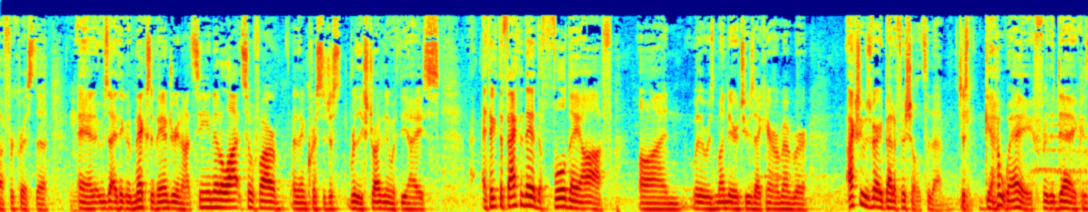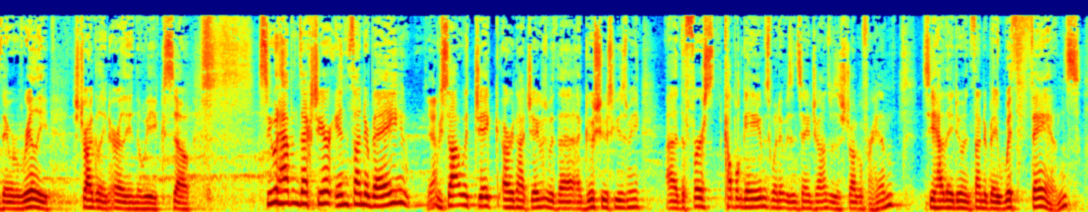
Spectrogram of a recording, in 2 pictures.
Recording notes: We join you nearly live from the Ottawa Curling Club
